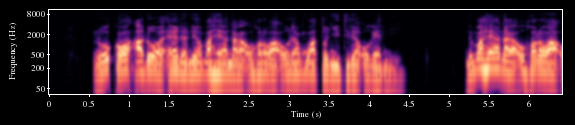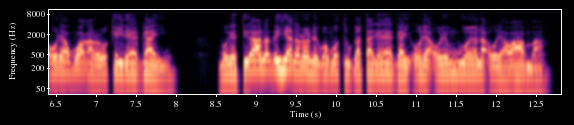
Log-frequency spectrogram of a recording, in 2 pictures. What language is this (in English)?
Kikuyu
